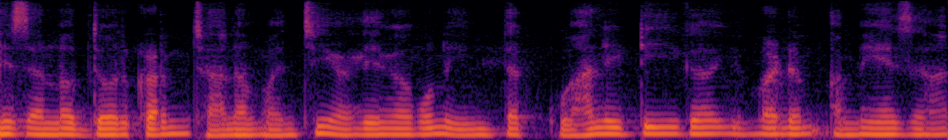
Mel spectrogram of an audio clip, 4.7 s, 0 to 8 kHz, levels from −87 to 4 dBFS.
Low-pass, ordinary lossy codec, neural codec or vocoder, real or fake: none; none; codec, 16 kHz, 0.8 kbps, ZipCodec; fake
